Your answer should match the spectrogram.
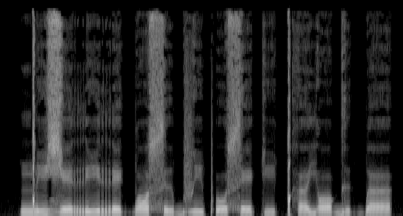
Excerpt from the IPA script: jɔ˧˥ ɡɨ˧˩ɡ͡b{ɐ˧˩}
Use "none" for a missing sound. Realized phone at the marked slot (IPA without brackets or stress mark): ɐ˧˩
